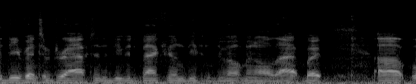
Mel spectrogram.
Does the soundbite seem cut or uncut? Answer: uncut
